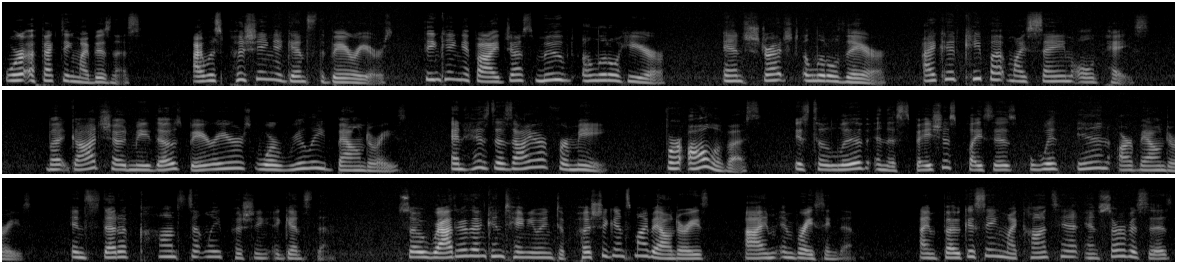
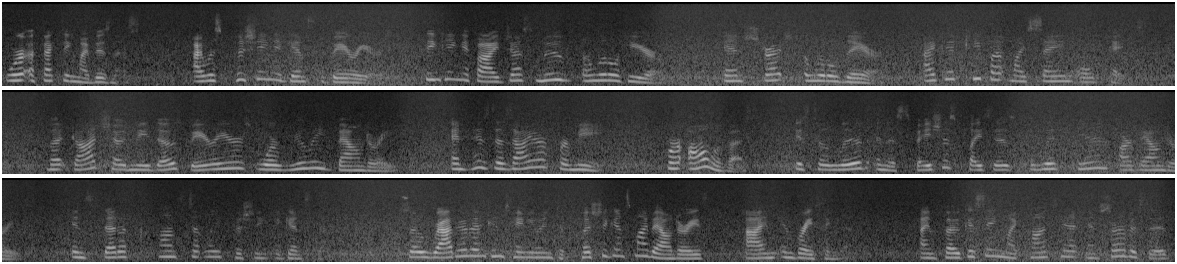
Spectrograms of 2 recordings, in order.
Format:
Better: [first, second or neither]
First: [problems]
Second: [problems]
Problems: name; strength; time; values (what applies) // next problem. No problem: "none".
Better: first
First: hiss; faint; throughout; 25 dB below the speech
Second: hiss; loud; throughout; 4 dB below the speech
